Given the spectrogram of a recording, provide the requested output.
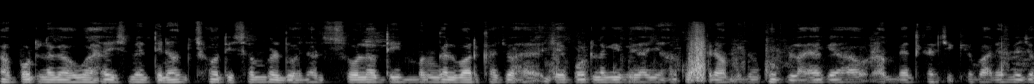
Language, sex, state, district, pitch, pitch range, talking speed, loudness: Hindi, male, Bihar, Begusarai, 110 Hz, 110-115 Hz, 220 wpm, -26 LUFS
